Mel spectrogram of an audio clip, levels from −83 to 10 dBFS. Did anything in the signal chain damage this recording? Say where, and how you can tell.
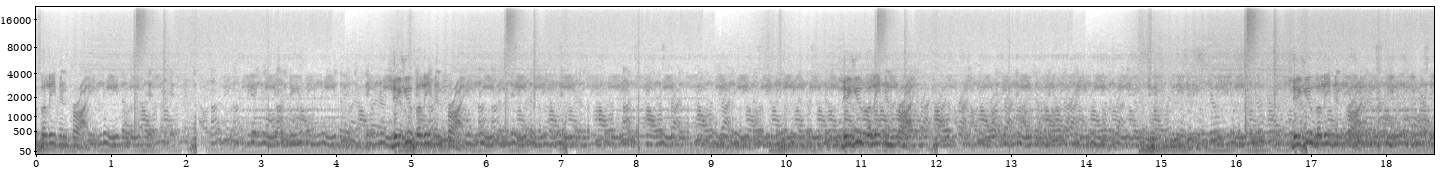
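No damage from the chain.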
